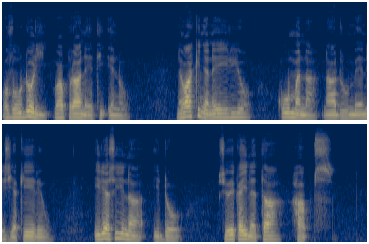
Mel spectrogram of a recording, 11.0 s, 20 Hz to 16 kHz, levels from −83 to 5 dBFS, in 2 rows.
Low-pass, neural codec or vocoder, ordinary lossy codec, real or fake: 14.4 kHz; vocoder, 48 kHz, 128 mel bands, Vocos; none; fake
